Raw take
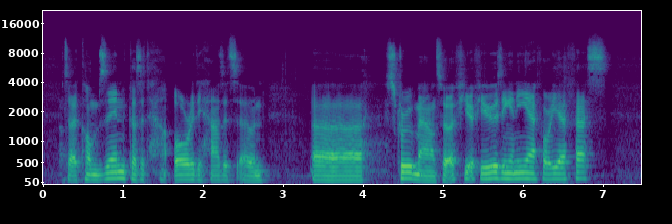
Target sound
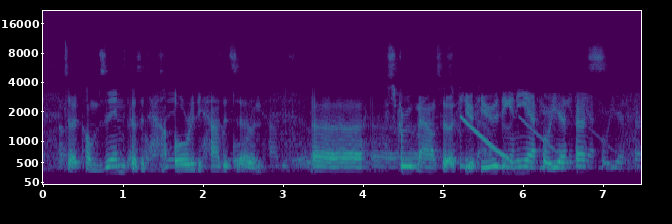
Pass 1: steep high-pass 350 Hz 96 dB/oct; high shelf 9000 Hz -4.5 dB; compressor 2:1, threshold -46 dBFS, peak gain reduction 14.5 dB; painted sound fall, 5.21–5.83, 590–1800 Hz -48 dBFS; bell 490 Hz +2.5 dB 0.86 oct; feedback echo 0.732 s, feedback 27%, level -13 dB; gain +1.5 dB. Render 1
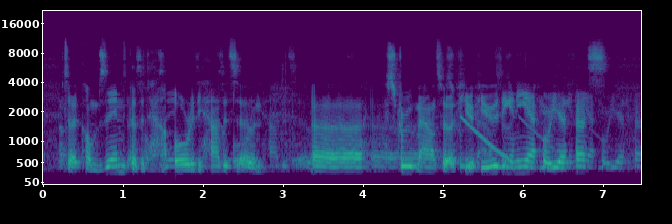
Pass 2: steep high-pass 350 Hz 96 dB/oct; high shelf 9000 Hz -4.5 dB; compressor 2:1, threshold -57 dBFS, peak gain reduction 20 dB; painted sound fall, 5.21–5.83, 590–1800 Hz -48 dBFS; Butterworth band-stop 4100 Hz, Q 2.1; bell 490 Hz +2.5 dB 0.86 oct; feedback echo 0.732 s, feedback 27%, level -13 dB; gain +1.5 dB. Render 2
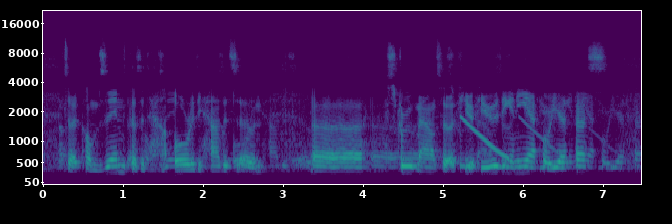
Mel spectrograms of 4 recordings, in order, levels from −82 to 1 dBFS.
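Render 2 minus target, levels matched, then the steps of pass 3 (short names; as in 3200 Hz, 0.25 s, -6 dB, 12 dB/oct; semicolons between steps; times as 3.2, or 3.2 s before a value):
8000 Hz band +3.5 dB
steep high-pass 350 Hz 96 dB/oct; high shelf 9000 Hz -15.5 dB; compressor 2:1, threshold -57 dBFS, peak gain reduction 20 dB; painted sound fall, 5.21–5.83, 590–1800 Hz -48 dBFS; Butterworth band-stop 4100 Hz, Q 2.1; bell 490 Hz +2.5 dB 0.86 oct; feedback echo 0.732 s, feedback 27%, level -13 dB; gain +1.5 dB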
